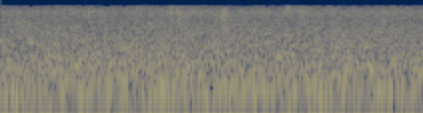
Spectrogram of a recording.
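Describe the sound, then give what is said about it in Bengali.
Large raindrops fall in a rain shower, a dense, steady hiss of constant patter at even loudness throughout, with no voices. “এক ঘন্টা যেতে না যেতেই মেঘের বুক চিড়ে বড় বড় বৃষ্টির ফোঁটা পড়তে শুরু করল।”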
